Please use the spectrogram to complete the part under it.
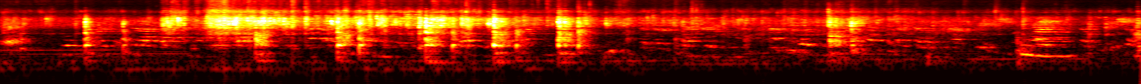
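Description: Onion, garlic and ginger frying in a pan, with a steady sizzle running throughout and utensils scraping and stirring at intervals, while a voice speaks over the cooking.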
